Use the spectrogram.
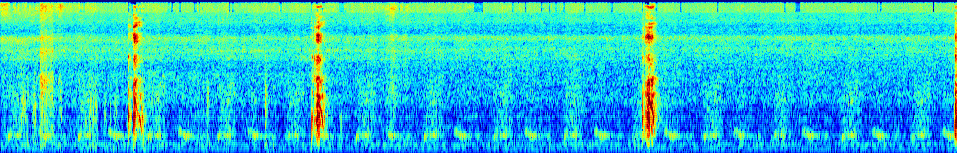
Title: Cutest Hiccups Ever!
